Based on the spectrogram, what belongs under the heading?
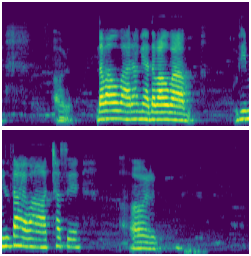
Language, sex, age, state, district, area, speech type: Hindi, female, 45-60, Bihar, Samastipur, rural, spontaneous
